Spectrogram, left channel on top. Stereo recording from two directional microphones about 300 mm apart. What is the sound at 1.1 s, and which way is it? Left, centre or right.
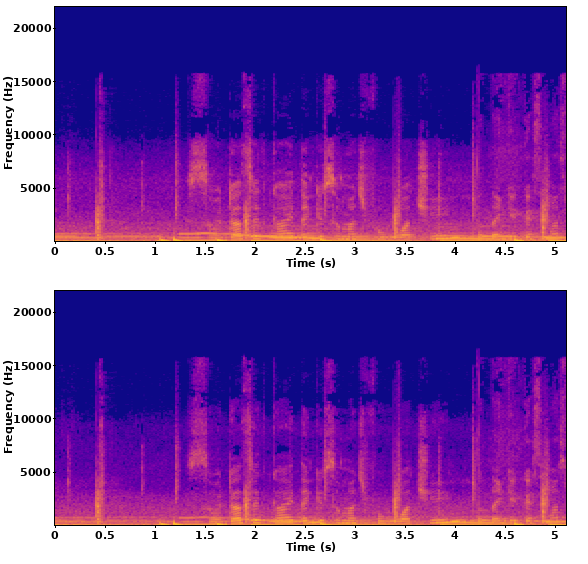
Speech, centre.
